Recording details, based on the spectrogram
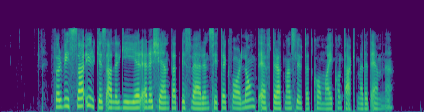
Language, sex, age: Swedish, female, 29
